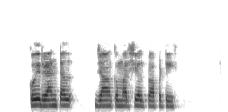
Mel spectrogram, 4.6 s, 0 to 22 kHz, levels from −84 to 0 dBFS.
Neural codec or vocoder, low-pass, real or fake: none; 5.4 kHz; real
